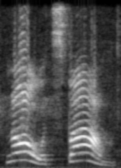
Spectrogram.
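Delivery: slow, high drawn-out correction; exasperated. Real, not acted. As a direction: drag it out, exasperated.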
